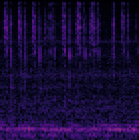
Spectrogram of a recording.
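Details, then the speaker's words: Cold Steel Hold Out III folding knife shaken by hand: quick, light, tinny clicks in bursts from a loose part rattling inside. It rattles even with the clip pressed and the knife held; source unknown. "Something's rattling in there, and that's a little bit of a con for me. I don't know what it is."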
